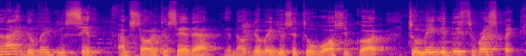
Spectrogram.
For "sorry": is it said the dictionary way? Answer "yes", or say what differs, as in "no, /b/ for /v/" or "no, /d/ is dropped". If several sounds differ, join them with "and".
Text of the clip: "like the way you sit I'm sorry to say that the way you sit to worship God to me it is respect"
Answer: yes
